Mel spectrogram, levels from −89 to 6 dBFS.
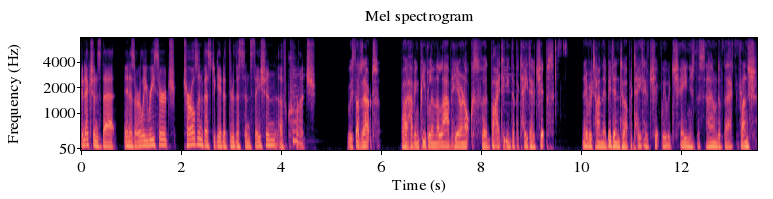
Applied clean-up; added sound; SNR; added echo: neural mask model DeepFilterNet 3.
